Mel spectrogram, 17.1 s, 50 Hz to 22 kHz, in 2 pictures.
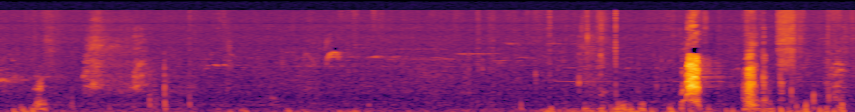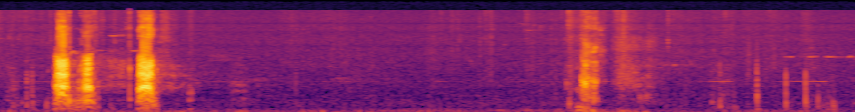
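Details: German Shepherd Dog and puppy, 6½ and 10½ weeks old, playing in morning snow on the first day of spring in Ohio; sharp barks burst out singly, then a quick cluster of three, then one more after a quiet stretch.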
